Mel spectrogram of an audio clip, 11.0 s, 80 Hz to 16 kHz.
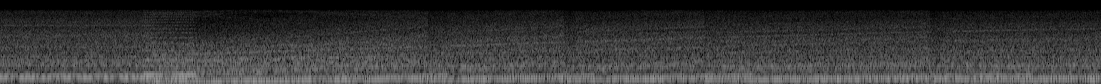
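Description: Touring cars launching off the grid at a race start in the video game Toca 2, engines revving hard and climbing through repeated upshifts in a loud, continuous drone.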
